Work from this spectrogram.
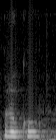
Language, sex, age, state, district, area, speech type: Hindi, female, 18-30, Madhya Pradesh, Chhindwara, urban, read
